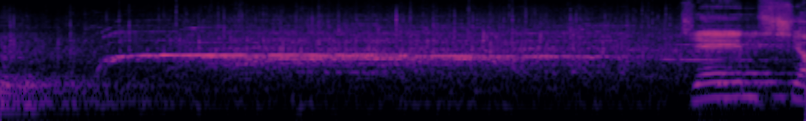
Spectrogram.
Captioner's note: crowd cheering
